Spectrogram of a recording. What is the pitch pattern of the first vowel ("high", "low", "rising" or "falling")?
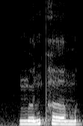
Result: rising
